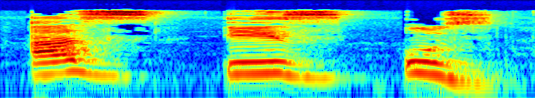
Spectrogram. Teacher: بالکل تیزی کے ساتھ، یعنی کہ ایک سیٹی کی آواز کے ساتھ، جیسے ہم سین کو پڑھتے ہیں اسی طرح ہم زا کو بھی پڑھیں گے، از از از۔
